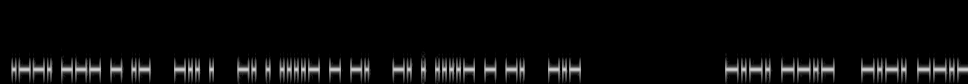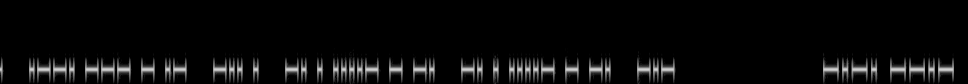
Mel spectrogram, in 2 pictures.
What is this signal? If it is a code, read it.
Morse code, heard as a keyed tone, about 30 wpm, 700 Hz. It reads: POTA DE NE4TN NE4TN K CQ CQ POTA DE NE4TN NE4TN K CQ
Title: Speed-Racing Common QSO Phrases Encore - 25wpm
